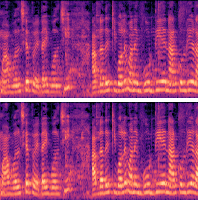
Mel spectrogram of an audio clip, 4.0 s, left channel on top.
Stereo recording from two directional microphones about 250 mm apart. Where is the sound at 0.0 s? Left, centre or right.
Centre.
